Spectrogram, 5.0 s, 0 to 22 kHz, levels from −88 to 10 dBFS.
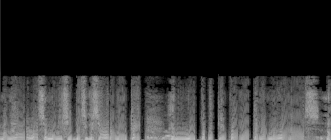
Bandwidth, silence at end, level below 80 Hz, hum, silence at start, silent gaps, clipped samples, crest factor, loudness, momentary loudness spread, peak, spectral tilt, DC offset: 10.5 kHz; 0 s; -40 dBFS; none; 0 s; none; under 0.1%; 12 dB; -21 LUFS; 5 LU; -8 dBFS; -4 dB/octave; under 0.1%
